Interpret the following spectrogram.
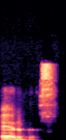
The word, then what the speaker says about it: Oedipus: It starts with the O, but it's still pronounced Oedipus.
